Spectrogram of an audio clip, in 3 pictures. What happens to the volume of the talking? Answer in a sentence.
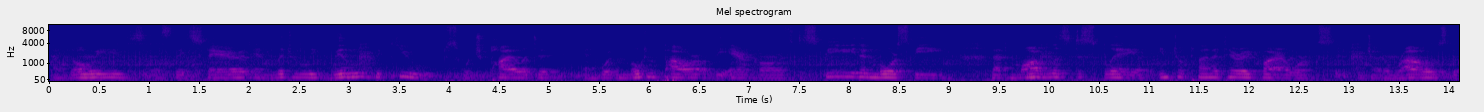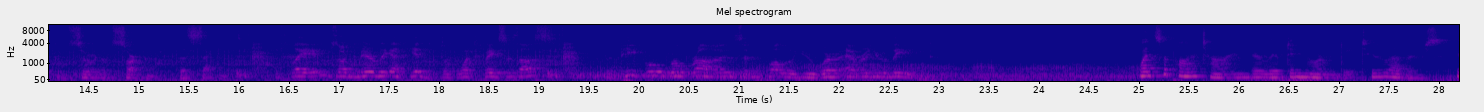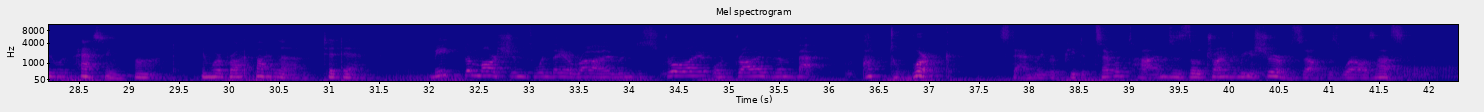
The volume of the talking stays about the same.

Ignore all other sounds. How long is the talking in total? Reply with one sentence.
The talking can be heard for 40 seconds in total.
